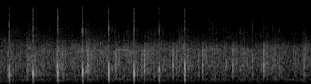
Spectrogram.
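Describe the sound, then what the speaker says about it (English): Applause at a community college athletics hall of fame ceremony, a smaller group clapping with a few distinct rhythmic claps standing out close by, fairly quiet and steady. "Let's give everybody a hand of applause for that."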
